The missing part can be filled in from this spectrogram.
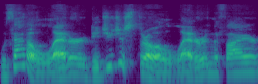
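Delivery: acted heavy, pointed sarcasm with swooping intonation. Retelling questioning a father who burned a letter: retelling own sarcastic remark. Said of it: "And I got really sarcastic".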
